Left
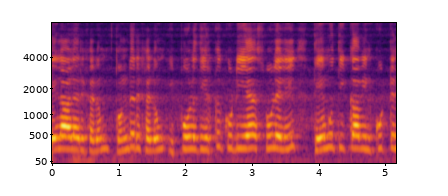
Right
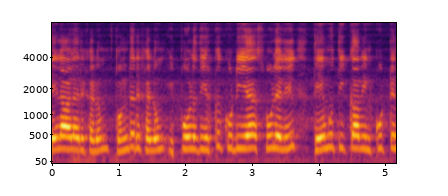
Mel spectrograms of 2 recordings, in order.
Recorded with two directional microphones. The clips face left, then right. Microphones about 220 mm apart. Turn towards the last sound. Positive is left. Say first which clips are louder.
# right 3 dB
turn(degrees=-15)  # may be behind; listen again after turning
